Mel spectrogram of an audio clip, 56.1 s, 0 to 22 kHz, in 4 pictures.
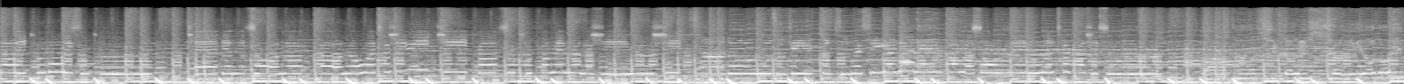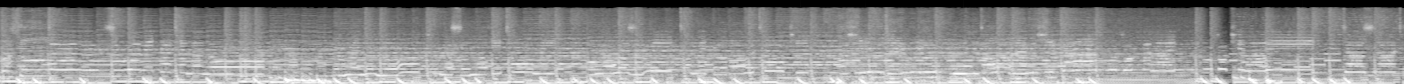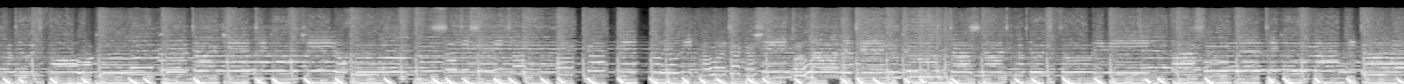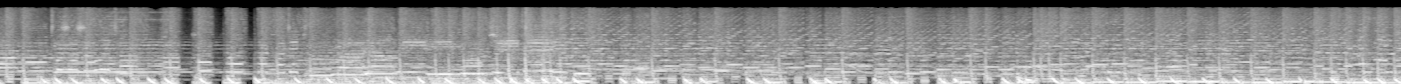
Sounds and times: Music: 0.0 - 56.1.

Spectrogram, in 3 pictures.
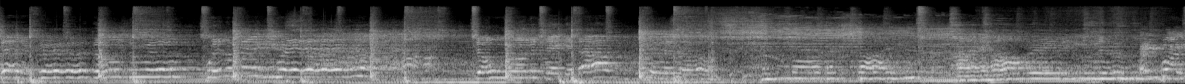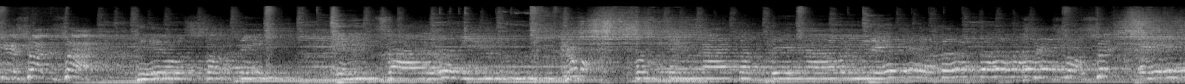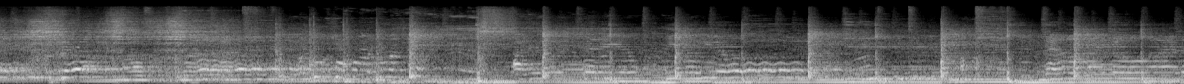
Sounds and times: Female singing: 0.0 - 11.4, 13.2 - 17.4, 18.2 - 22.6, 28.8 - 33.4, 34.0 - 35.5
Male singing: 0.0 - 12.5, 13.2 - 28.1, 28.7 - 35.5
Music: 0.0 - 35.5.

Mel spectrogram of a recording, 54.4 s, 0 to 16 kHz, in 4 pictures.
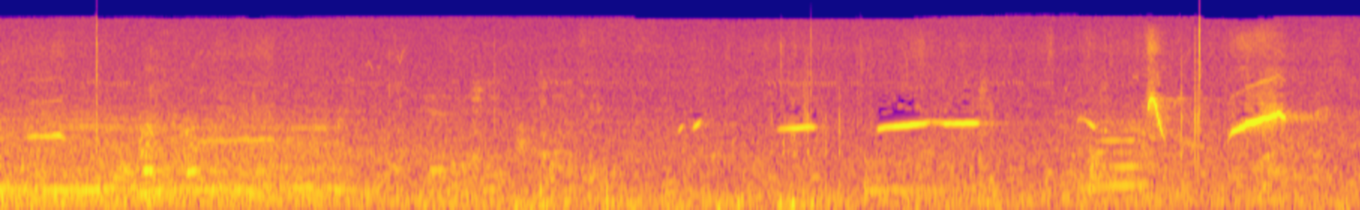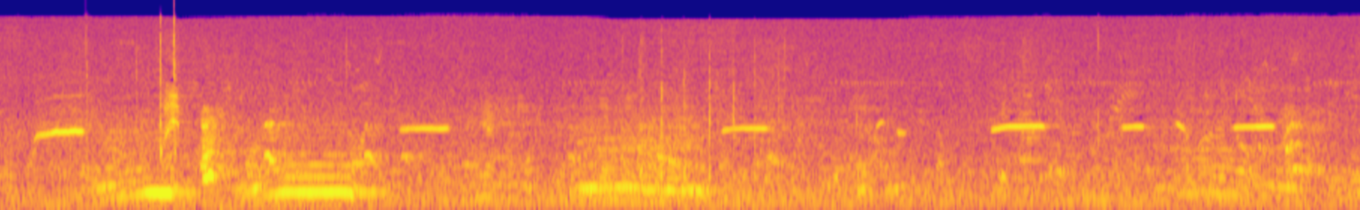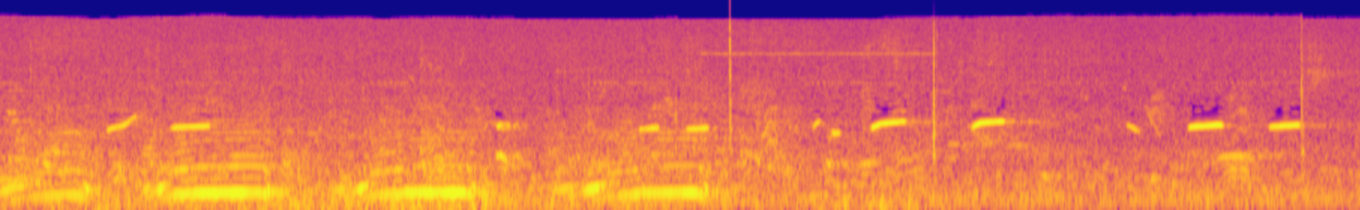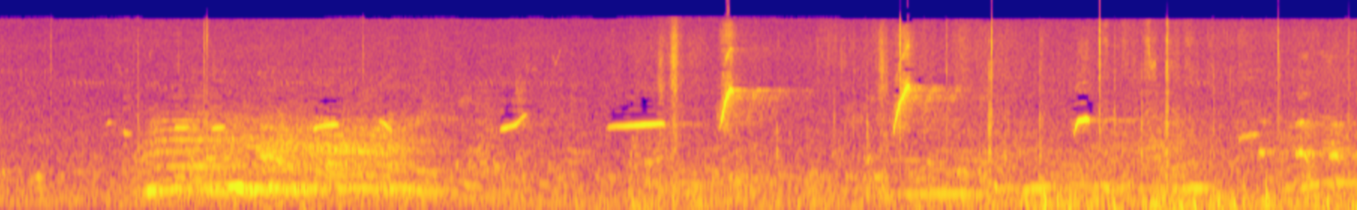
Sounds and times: Speech: 0.0 - 54.3.

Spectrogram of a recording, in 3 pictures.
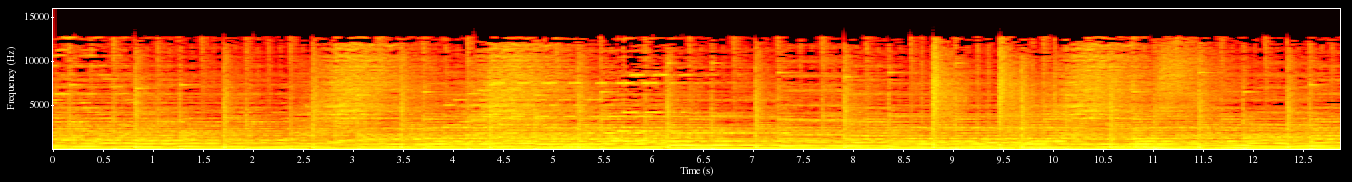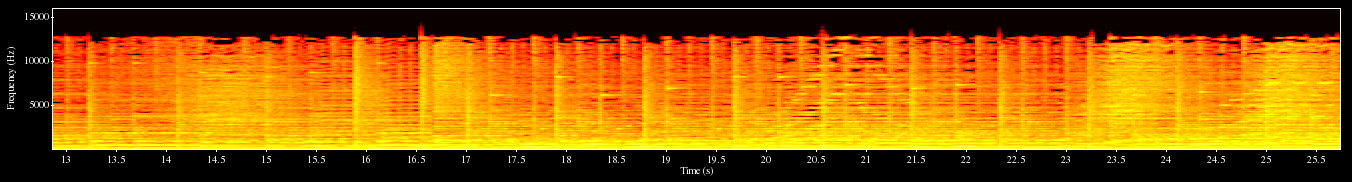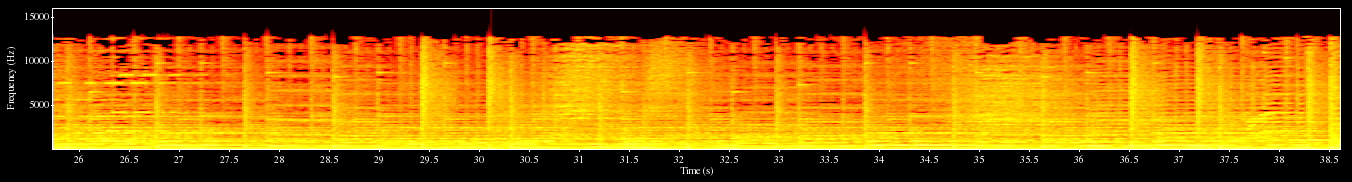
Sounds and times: Rhythm and blues: 14.1 - 38.6.

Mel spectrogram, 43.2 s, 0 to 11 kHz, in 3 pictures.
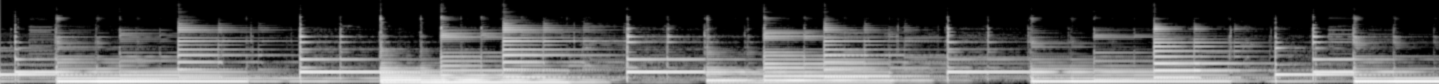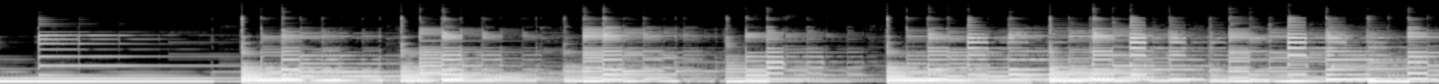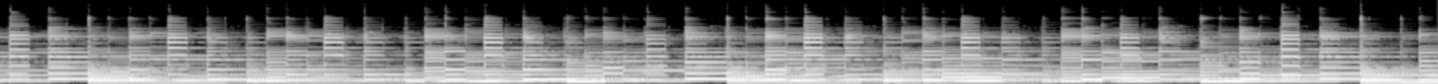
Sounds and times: Music: 0.0 - 43.1.

